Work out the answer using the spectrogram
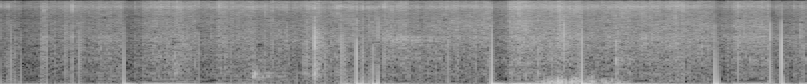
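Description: Raw chicken livers frying in hot oil and garlic in a wok: a steady sizzle that starts suddenly, with frequent sharp pops and crackles.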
